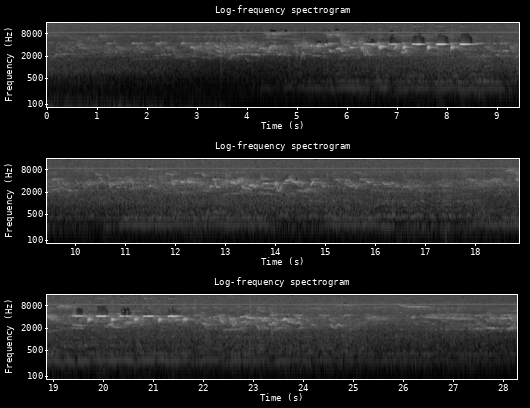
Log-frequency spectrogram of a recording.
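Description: Bird-song ambience: assorted birds chirping, with a rapid run of short, even high notes twice, over a low wavering hum.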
